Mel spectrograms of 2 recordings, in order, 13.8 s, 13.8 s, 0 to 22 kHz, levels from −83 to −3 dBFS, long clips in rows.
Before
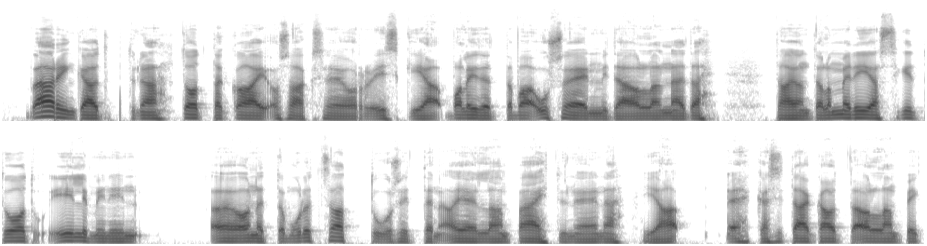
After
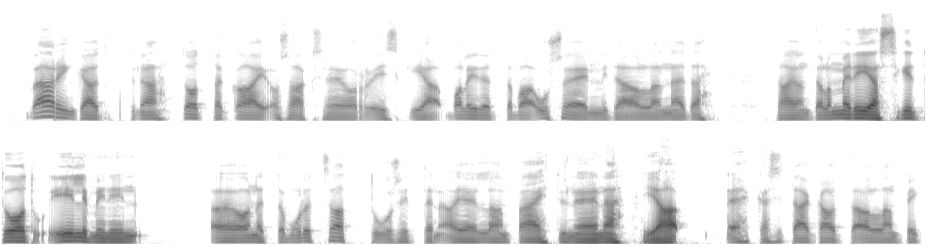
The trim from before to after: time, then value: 6.02 s -14 dB
6.51 s -2 dB
7.61 s -2 dB
8.52 s -10.5 dB
10.78 s -10.5 dB
11.40 s 0 dB
11.92 s 0 dB
12.62 s -12 dB

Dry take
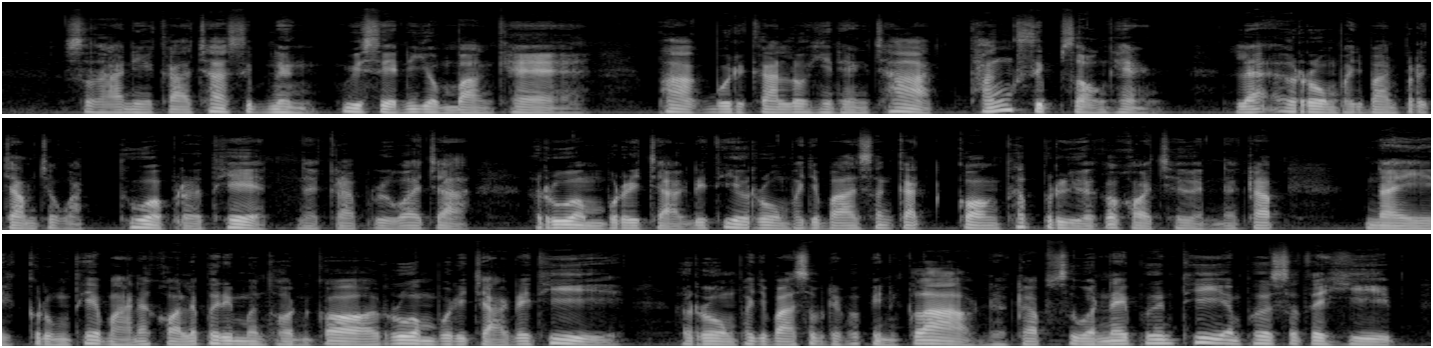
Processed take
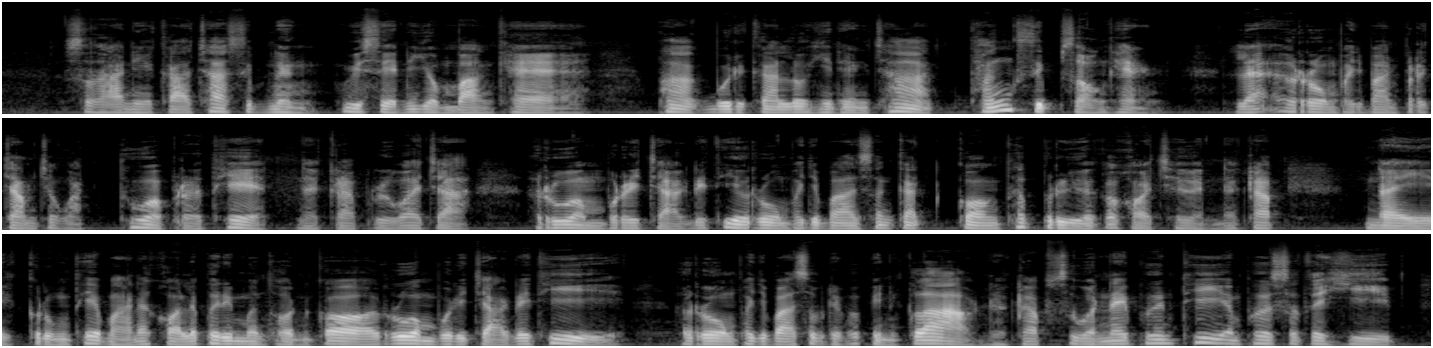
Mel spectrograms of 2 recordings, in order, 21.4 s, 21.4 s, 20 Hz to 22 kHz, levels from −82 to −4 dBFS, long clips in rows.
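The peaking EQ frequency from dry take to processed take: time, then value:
peaking EQ +8 dB 1.7 oct
870 Hz
from 3.32 s 290 Hz
from 5.30 s 1.8 kHz
from 10.71 s 300 Hz
from 12.64 s 2.3 kHz
from 14.05 s 470 Hz
from 18.99 s 1.4 kHz
from 20.82 s 4.5 kHz

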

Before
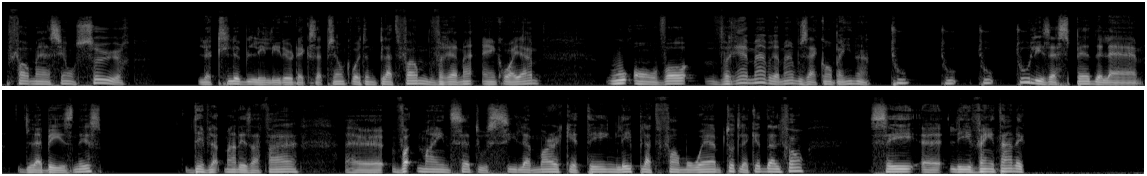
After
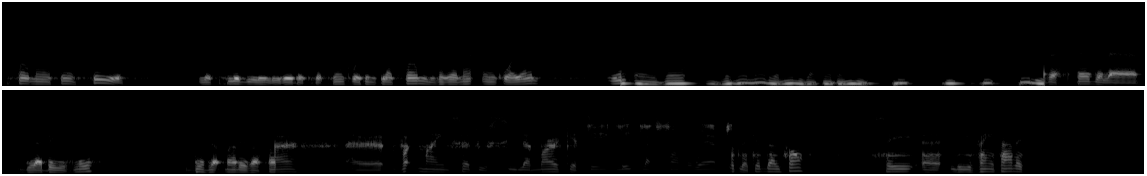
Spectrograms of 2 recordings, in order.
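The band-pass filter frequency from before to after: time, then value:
band-pass filter, Q 13
380 Hz
from 6.19 s 130 Hz
from 10.42 s 570 Hz
from 14.16 s 1.4 kHz
from 17.28 s 3.7 kHz
from 18.73 s 910 Hz

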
